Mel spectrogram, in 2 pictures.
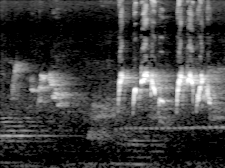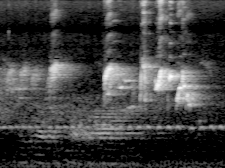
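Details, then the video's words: Red-whiskered bulbul song in a named singing style: short bright warbled phrases in bursts with pauses, some rising and falling notes, over a faint steady hum. "ลมเย็น ขับขานสำนวน#นกกรงหัวจุก #เสียงนกกรงหัวจุก"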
